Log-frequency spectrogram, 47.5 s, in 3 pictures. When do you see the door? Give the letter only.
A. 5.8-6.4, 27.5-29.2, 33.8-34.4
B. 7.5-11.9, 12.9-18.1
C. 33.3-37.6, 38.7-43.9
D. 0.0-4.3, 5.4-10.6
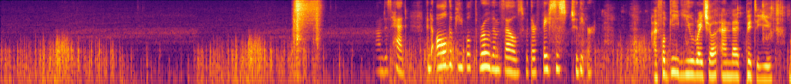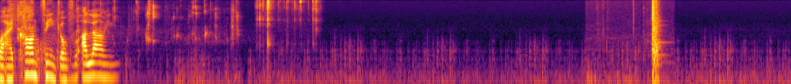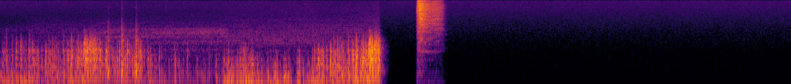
A.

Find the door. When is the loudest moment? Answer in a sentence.
The loudest moment of the door is at 29 seconds.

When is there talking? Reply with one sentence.
The talking can be heard from 7.5 to 11.9 s and from 12.9 to 18.1 s.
